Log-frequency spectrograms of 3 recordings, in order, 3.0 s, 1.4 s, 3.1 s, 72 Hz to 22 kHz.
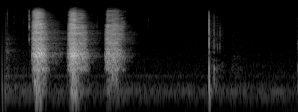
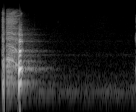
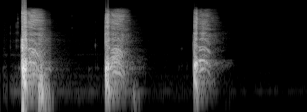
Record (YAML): exhalation_length: 3.0 s
exhalation_amplitude: 14600
exhalation_signal_mean_std_ratio: 0.3
cough_length: 1.4 s
cough_amplitude: 32193
cough_signal_mean_std_ratio: 0.21
three_cough_length: 3.1 s
three_cough_amplitude: 32768
three_cough_signal_mean_std_ratio: 0.25
survey_phase: beta (2021-08-13 to 2022-03-07)
age: 45-64
gender: Female
wearing_mask: 'No'
symptom_runny_or_blocked_nose: true
symptom_fatigue: true
smoker_status: Never smoked
respiratory_condition_asthma: false
respiratory_condition_other: false
recruitment_source: REACT
submission_delay: 7 days
covid_test_result: Negative
covid_test_method: RT-qPCR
